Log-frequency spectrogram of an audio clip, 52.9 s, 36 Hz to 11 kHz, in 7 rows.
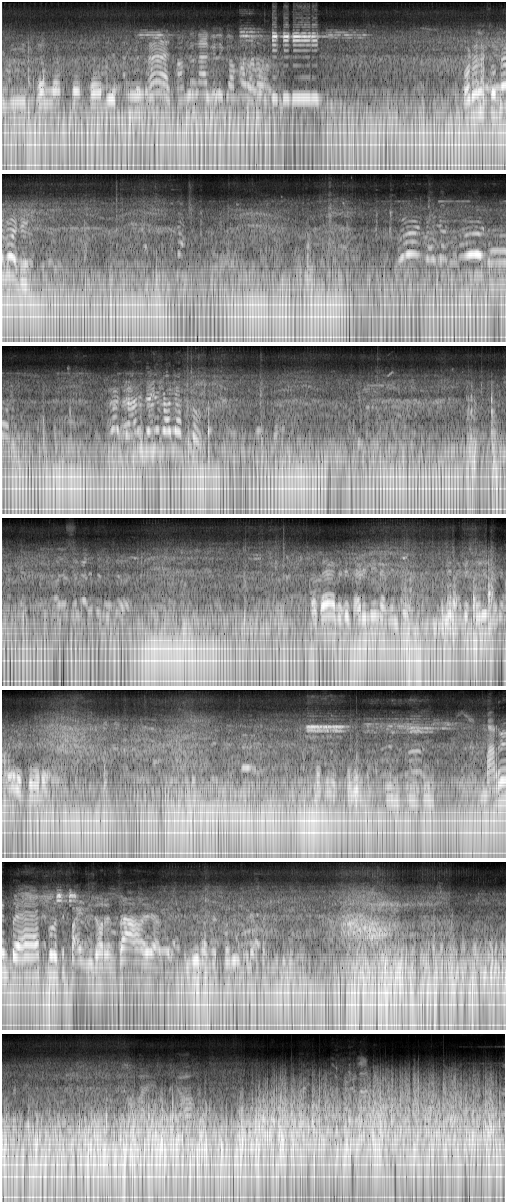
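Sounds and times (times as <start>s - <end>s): people's voices: 0.0s - 4.6s, 5.7s - 52.9s
wind buffeting on microphone: 42.8s - 52.9s.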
